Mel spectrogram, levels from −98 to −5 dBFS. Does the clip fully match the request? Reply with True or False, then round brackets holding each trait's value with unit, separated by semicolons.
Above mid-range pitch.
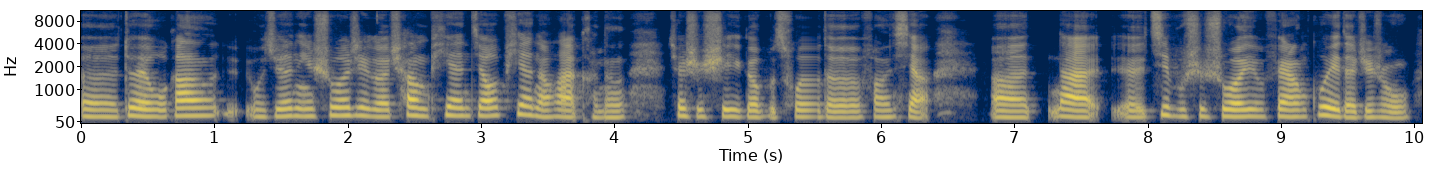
True (200 Hz)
